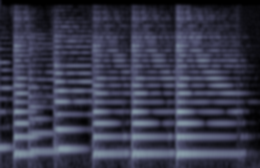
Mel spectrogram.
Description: There is no code.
